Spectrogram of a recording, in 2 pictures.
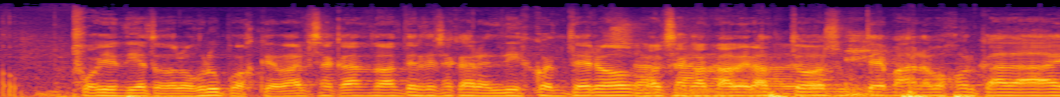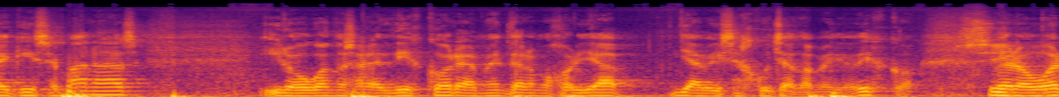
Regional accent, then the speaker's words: Quart de Poblet, Valencian Community, Spain; yo soy de Cuare Poblet, en mi zona entró algo

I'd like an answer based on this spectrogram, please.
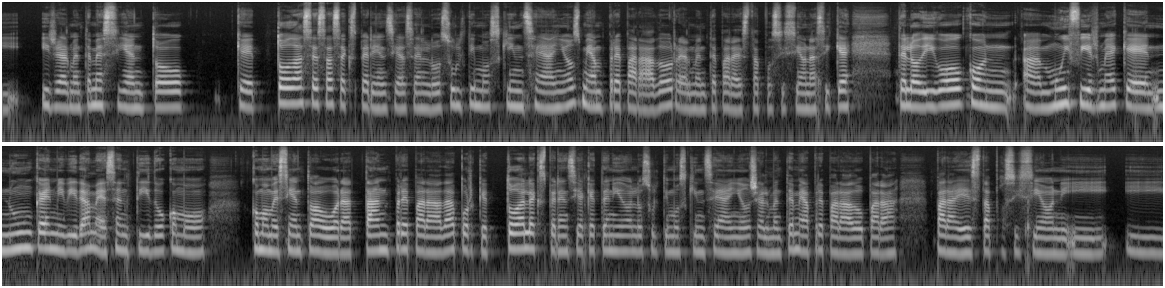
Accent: El Paso, Texas, United States; yo originalmente soy tejana. nací en El Paso, Texas. Mi familia es de Chihuahua, así que mi mamá y mis abuelitos, yo crecí yendo a Chihuahua en los veranos con mi abuelita y mi abuelito

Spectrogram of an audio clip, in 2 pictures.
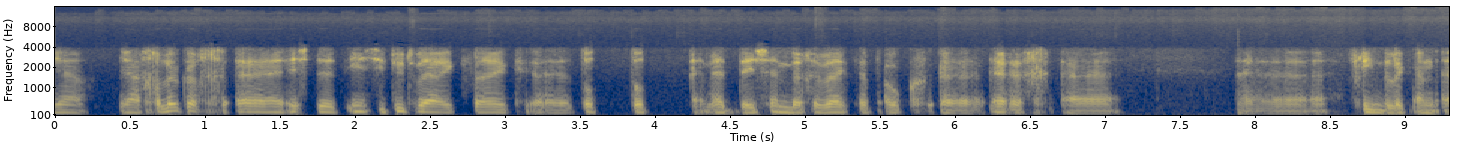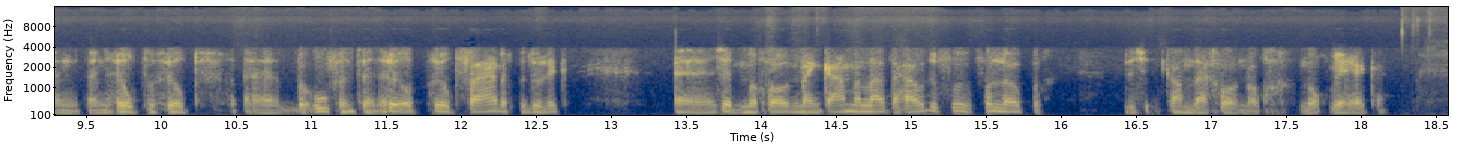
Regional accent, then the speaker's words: Beverwijk, North Holland, Netherlands; also born or lived in Heemskerk; En ik was ook bij een amateurvereniging in Beverwijk en Heemskerk, waar ik vandaan kom, actief.

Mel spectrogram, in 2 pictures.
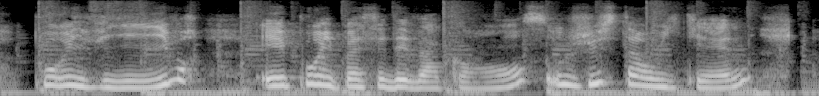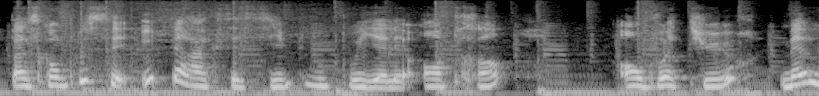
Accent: Centre-Val de Loire, France; Rien à voir avec nos châteaux de chez nous, en Touraine

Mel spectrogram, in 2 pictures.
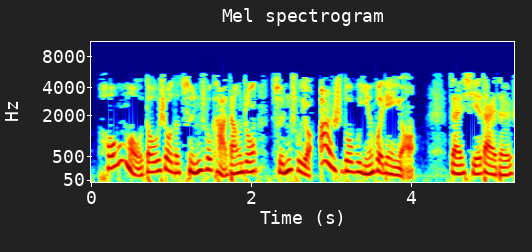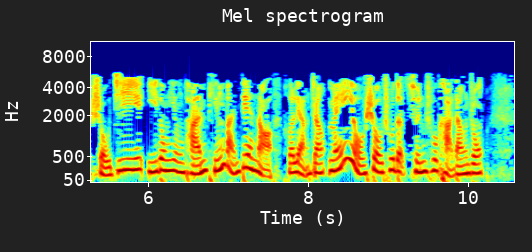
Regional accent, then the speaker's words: Ulanhot, Inner Mongolia, China; 反正我们老家明天您去是来不及了，您先去植物园吧，我们家在内蒙古呢

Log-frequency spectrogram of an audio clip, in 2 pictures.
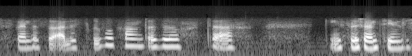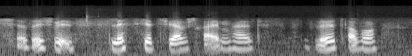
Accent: Dresden, Saxony, Germany; Ja, ich bin auch aus Dresden.

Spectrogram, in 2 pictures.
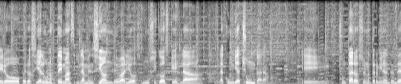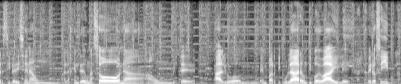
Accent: Chaco, Argentina; Yo en el Chaco, allá en mi pueblito en el Chaco

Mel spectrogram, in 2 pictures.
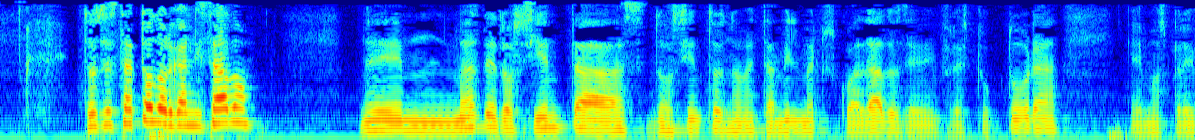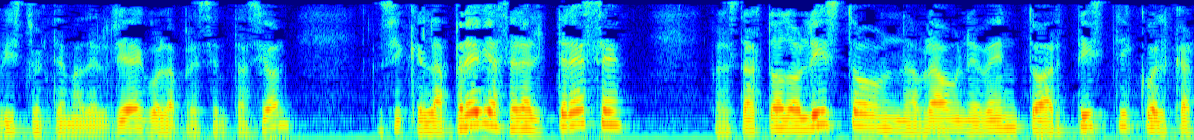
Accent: Ecuador; creo que necesitamos como ecuatorianos, ecuatorianas, tener estos referentes positivos

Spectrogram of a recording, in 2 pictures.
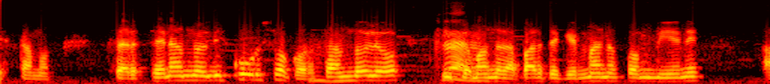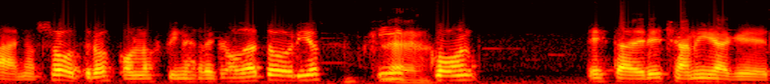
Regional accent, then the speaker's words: Avellaneda, Buenos Aires Province, Argentina; yo soy oriundo de Avellaneda

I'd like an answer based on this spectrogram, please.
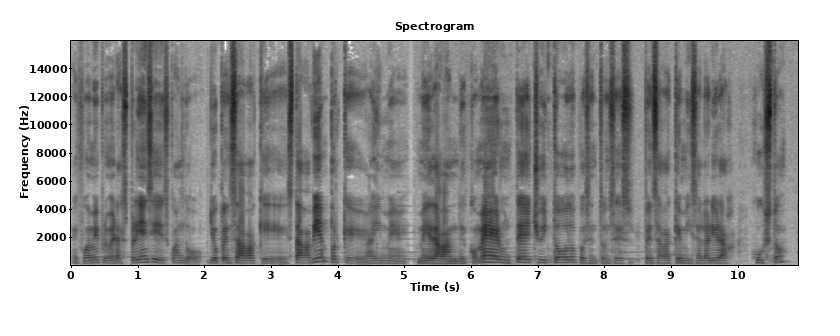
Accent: Puebla, Mexico; moved away as an adult; now in Tijuana, Mexico; tengo 29 años, soy originaria de Puebla, Puebla. Tengo 3 hijos y llegué a vivir a Tijuana en el año 2015.

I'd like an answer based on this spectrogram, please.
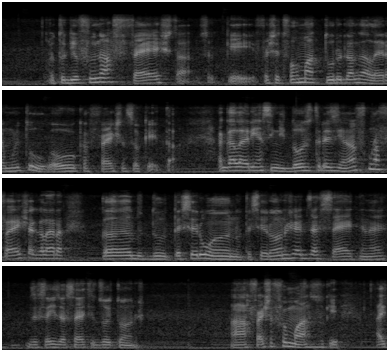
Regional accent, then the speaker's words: Pernambuco, Brazil; Eu sou de Pernambuco.

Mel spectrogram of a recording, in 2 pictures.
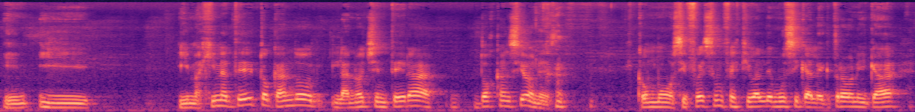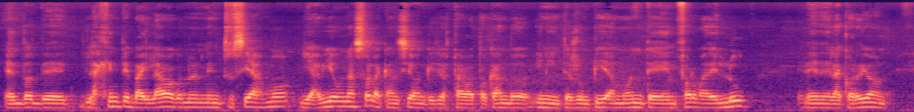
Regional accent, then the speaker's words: Apóstoles, Misiones, Argentina; yo soy argentino, soy más argentino que el mate. Por más que tenga ese apellido, estoy como totalmente fundido a la tierra donde nací, Apóstoles, Misiones

